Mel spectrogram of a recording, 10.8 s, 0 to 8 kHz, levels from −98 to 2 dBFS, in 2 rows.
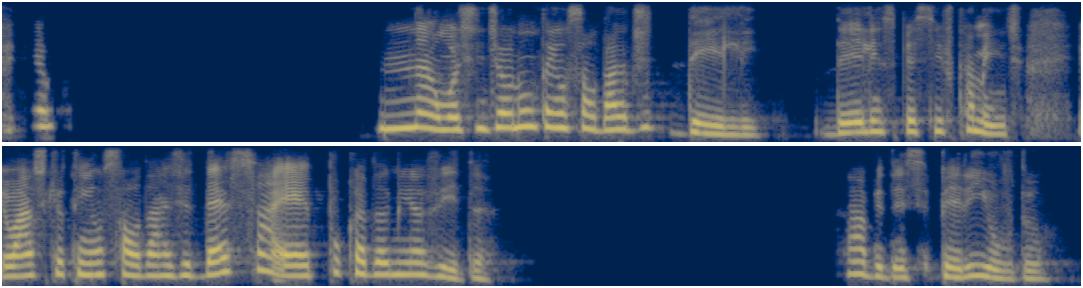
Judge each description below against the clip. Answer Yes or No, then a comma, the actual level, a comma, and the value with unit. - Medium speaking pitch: No, high, 235 Hz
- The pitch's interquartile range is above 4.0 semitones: Yes, average, 4.8 semitones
